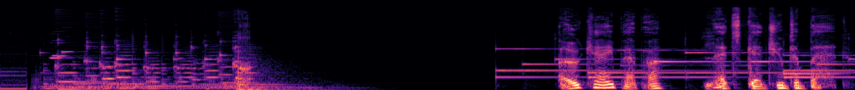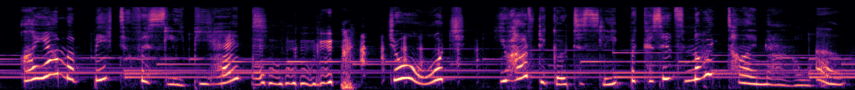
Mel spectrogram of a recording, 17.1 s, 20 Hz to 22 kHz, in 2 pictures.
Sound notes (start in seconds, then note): 2.3 oink; 11.0 laughs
